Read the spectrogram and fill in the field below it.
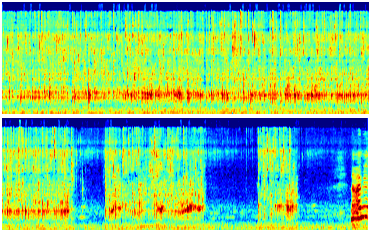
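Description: Tap water runs into a container on a scale while being measured out for a hot process fluid black soap batch, a steady close rush that cuts out and restarts several times near the end, with talk over it.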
